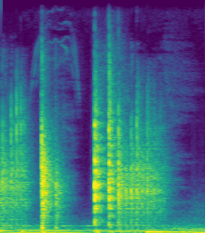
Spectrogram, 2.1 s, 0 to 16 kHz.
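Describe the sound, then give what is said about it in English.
Several ten-sided dice (d10s), rolled by tabletop game players, clatter across a hard surface in quick bursts of sharp, bright clicks and rattles, settling into lighter taps, over a faint low hum with no talking. “Everybody roll me a d10.”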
